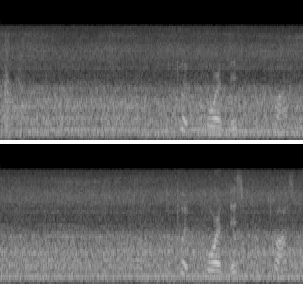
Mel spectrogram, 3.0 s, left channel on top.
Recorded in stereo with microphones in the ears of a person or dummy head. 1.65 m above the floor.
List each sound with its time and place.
1.6 s a woman speaking: 15° right (ahead or behind); by 2.9 s 55° right (ahead or behind)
